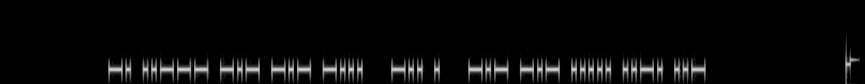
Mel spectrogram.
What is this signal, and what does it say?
Morse code, heard as a keyed tone, about 28 wpm, 700 Hz. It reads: N2KKB DE KK5FU
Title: USA Callsign DE Callsign 28wpm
